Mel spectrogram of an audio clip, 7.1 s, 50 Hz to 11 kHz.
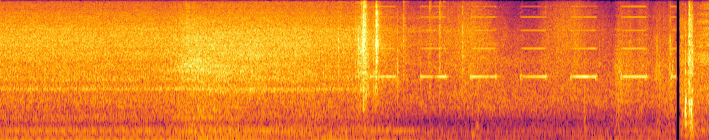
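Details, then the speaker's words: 2003 Toyota Corolla 1.8 idling after half an hour running, following removal of insurance ALDL adapter that caused no-start: steady idle under a repeating chime and door clunk, no misses or hunting; runs perfect, no codes. "I've had it running here for about a half hour it's running great runs perfect no codes"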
